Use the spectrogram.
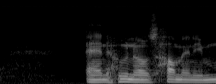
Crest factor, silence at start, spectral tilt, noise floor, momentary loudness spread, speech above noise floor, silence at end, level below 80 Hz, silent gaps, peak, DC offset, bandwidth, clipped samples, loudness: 18 dB; 0.85 s; -7.5 dB/octave; -63 dBFS; 3 LU; 31 dB; 0 s; -72 dBFS; none; -16 dBFS; under 0.1%; 16.5 kHz; under 0.1%; -34 LUFS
